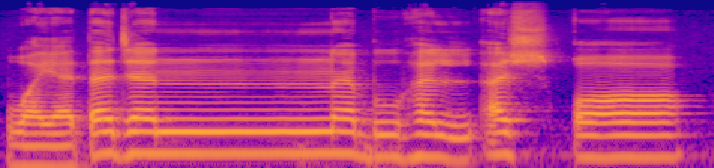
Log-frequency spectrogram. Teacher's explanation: یہاں نون پہ آپ کو غنہ کرنا ہے کیونکہ نون اور میم پر تشدید ہو تو غنہ ہوگا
